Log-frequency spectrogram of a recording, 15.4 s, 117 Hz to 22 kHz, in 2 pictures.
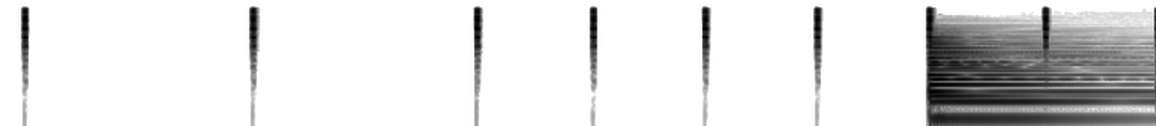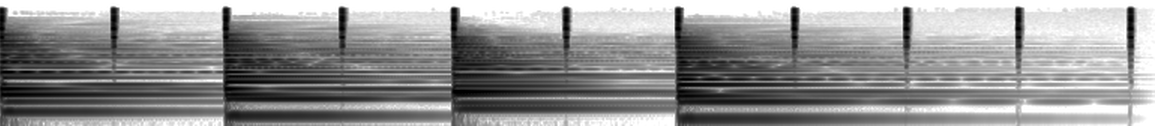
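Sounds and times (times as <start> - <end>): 
E major chord progression: 6.2 - 15.0.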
